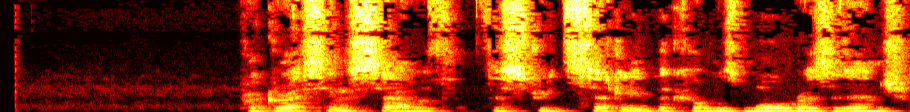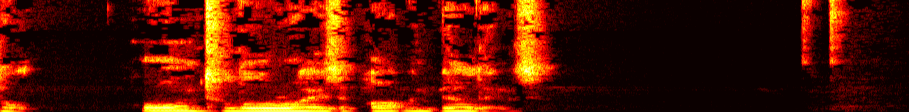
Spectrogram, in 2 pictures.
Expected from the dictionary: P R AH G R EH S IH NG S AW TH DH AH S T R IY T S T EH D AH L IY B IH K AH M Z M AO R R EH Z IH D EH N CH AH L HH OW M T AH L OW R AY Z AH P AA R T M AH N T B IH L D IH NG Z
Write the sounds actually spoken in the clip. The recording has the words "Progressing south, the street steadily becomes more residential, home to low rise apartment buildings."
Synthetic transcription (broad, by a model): P R AH G R EH S IH NG S AW TH DH AH S T R IY T S T EH D AH L IY B IH K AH M Z M AO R R EH Z IH D EH N SH AH L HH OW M T AH L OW R AY Z AH P AA T M AH N B IH L D IH NG Z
